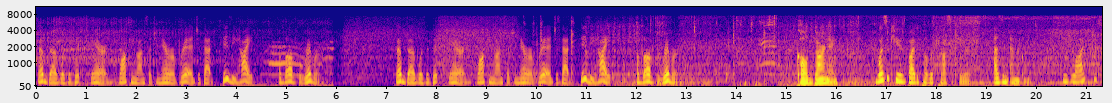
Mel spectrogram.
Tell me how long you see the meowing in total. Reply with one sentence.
The meowing can be heard for 3 seconds in total.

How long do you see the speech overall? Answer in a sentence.
The speech can be heard for 17 seconds in total.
